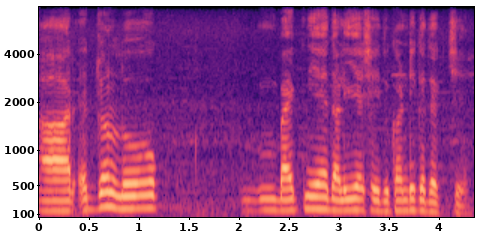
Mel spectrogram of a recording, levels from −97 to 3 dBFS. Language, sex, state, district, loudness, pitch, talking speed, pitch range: Bengali, male, Assam, Hailakandi, -15 LUFS, 150 Hz, 140 wpm, 145-175 Hz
